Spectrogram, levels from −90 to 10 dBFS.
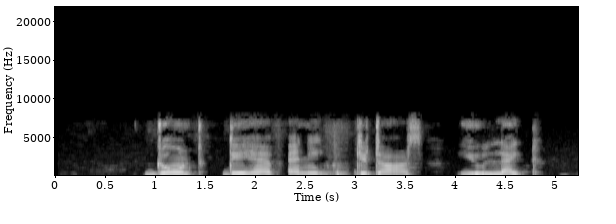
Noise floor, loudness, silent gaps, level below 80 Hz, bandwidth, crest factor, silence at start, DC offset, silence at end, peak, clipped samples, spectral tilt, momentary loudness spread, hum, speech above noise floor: -68 dBFS; -16 LUFS; none; -56 dBFS; 8 kHz; 16 dB; 0.9 s; under 0.1%; 0.4 s; 0 dBFS; under 0.1%; -4.5 dB/octave; 15 LU; none; 53 dB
